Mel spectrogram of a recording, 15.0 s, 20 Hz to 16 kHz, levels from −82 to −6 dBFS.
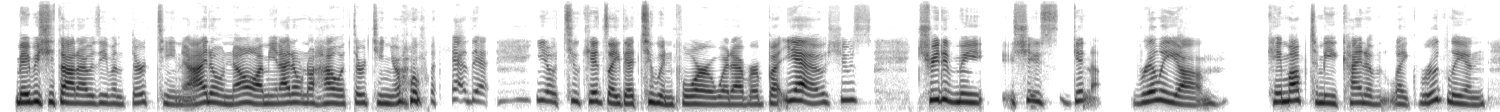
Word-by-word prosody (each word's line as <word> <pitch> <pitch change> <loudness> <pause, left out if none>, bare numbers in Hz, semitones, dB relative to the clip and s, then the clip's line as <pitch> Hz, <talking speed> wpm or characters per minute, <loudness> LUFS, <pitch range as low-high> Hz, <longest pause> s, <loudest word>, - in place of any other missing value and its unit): Maybe 255 +2 +6
she 260 +2 +1
thought 245 -2 +5
I 230 -1 +1
was 230 +1 -6
even 225 -3 -7
13. 235 -3 -7
I - - +5
don't 245 -5 -1
know. 230 +4 +1
I 215 - +6
mean, 225 +1 -5
I 230 +1 +5
don't 250 -1 -2
know 230 0 -1
how 230 +2 +1
a 220 - -4
thirteen-year 240 +1 -3
old 300 0 +2
would 280 - -13
have 305 -3 -6
that, 280 -4 -8 0.5
you 315 -1 -5
know, 275 -3 -4
2 285 +1 -5
kids 280 0 0
like 225 -3 +2
that, 220 -1 0
2 255 -3 +2
and 200 -2 -2
4 215 -2 +2
or 200 - -3
whatever, 200 0 -1
but, 225 +8 -2
yeah, 290 -6 +5
she 315 +7 -7
was 315 -2 -8 0.5
treated 325 -3 +4
me 255 -1 +1 0.2
i 345 - -11
she's 275 -2 -5
gonna 295 +5 -4 0.3
really, 265 +2 +2
um, 205 +4 -2 0.4
came 270 +1 +2
up 300 0 +5
to 245 - -4
me, 230 -2 0
kind 245 +3 -1
of, 215 - -5
like, 205 -1 -8
rudely, 250 -2 -1
and 195 +2 -7
240 Hz, 210 wpm, -22 LUFS, 220-275 Hz, 0.5 s, Maybe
